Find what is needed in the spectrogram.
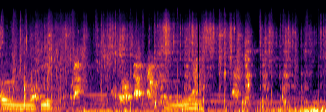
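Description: A dog giving two drawn-out calls, one at the very start and one with a rising-then-falling pitch about three seconds in.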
